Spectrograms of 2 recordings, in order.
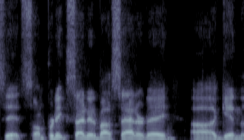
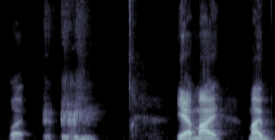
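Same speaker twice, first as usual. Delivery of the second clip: worn-out, scratchy voice; pushing through a shot voice; hoarse voice; 2 semitones higher, 6 dB louder than usual. Real, not acted. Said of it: "my voice is shot".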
